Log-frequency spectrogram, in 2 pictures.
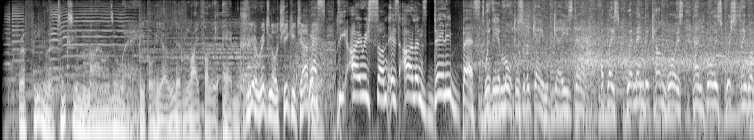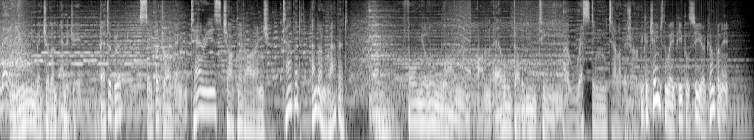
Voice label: Commercial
